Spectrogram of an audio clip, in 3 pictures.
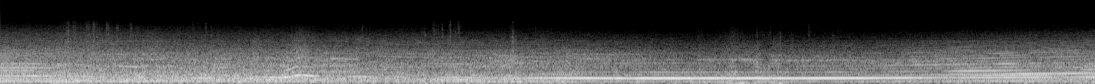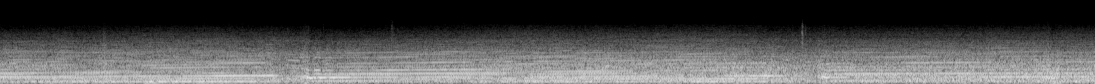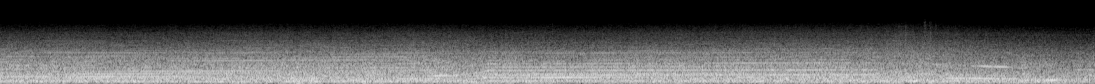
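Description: Modified Porsche 997 GT3 RS Mk2's naturally aspirated 3.8-litre flat-six, heard from inside the cabin under hard acceleration on track. Its note climbs in pitch through the gears, with quick upshifts about 14 and 19 seconds in.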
